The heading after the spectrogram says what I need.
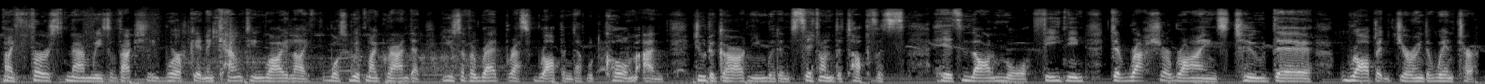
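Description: A woman's voice: low-pitched, fairly even intonation, moderate pace, few pauses, music in the background. A woman from Ireland with a speech impediment, telling her own story in a candid, self-mocking way and carefully sounding out hard words. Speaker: interviewee. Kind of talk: personal storytelling.

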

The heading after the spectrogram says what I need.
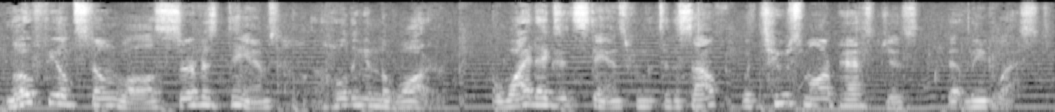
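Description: A man's voice: on the high side, normal speed, poor audio. Man running a tabletop game over music. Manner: relaxed, laughs often, restarts phrases. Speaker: game master. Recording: music clearly behind the voice.

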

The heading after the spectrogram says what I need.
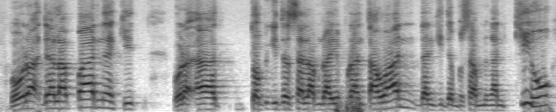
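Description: A man with a Malaysian Malay accent hosting a casual morning radio chat, chatty and quick to laugh. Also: on the high side, lively intonation. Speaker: radio host.

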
